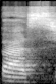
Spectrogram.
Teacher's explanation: Don't pronounce the t. It's muted at the end.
